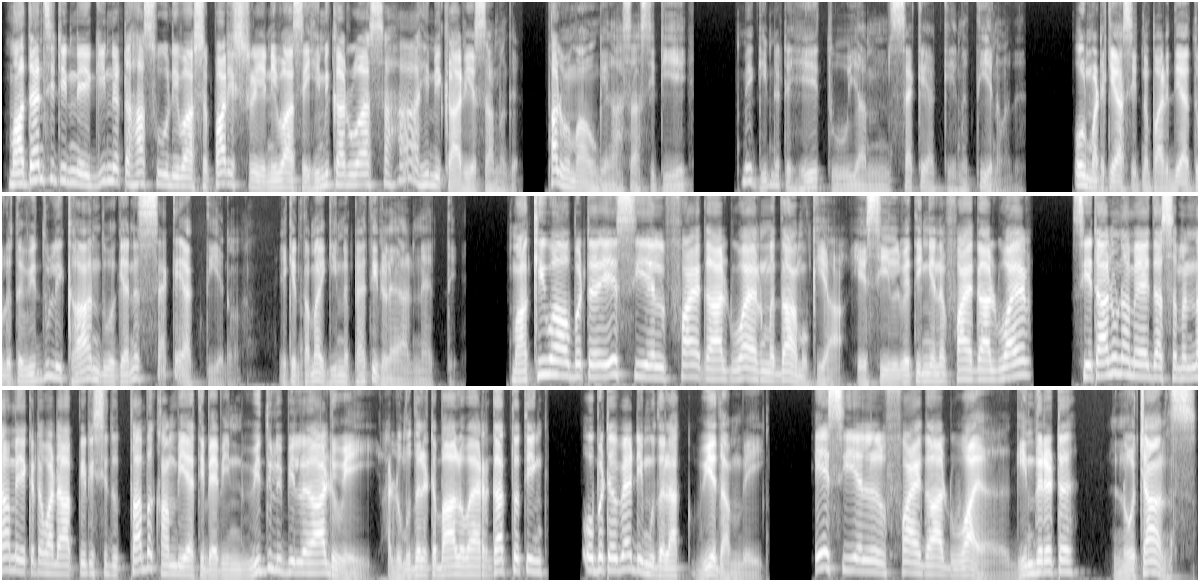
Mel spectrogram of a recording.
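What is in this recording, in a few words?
Sinhala Commercial; GoLocalise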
